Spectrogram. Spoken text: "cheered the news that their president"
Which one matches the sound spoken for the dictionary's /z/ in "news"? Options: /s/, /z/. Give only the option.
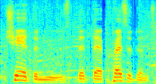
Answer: /z/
